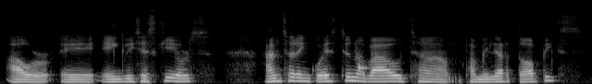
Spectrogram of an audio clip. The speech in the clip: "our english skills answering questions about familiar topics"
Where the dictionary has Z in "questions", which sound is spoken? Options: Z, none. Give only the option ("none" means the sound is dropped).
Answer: none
